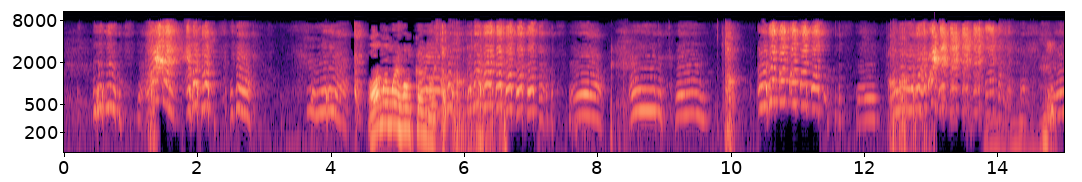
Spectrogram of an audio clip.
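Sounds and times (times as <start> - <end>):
baby laughing and squealing: 0.4 - 2.8, 5.4 - 8.0, 12.5 - 15.0
person imitating snoring: 5.7 - 6.3, 12.4 - 13.0, 13.9 - 15.0.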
